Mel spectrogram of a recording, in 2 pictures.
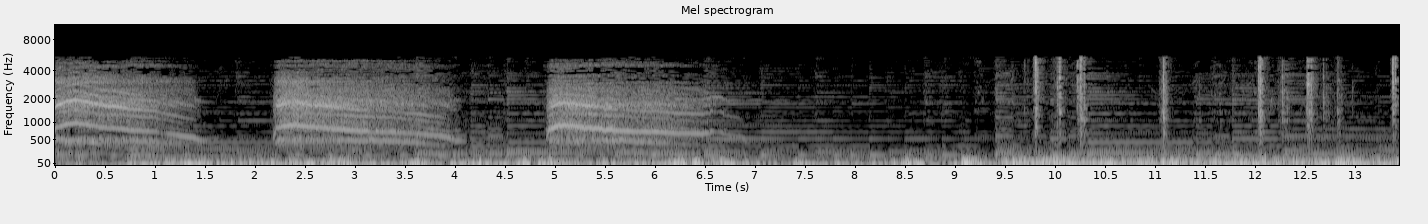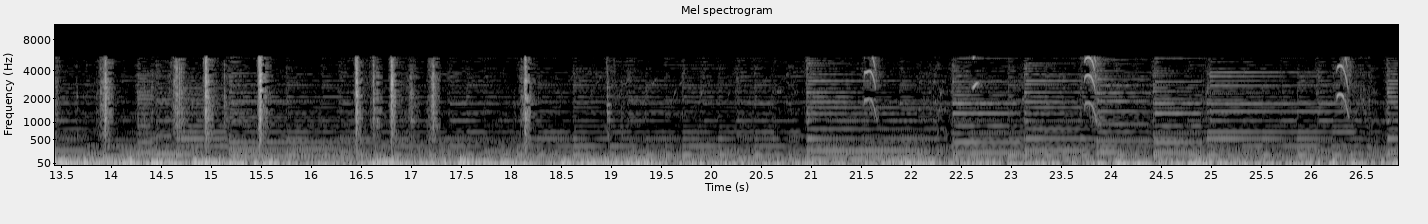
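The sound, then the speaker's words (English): A hunting guide calls in axis deer: three drawn-out, descending calls in quick succession, clear, followed by a long stretch of sharp, irregular clacking and rattling of antlers to rattle up the deer, over a low rumbling background. No one speaks. “calling and rattling up axis deer.”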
